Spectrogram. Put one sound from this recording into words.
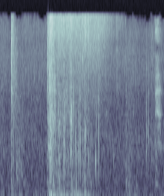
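Rock breaks apart with a loud crash.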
